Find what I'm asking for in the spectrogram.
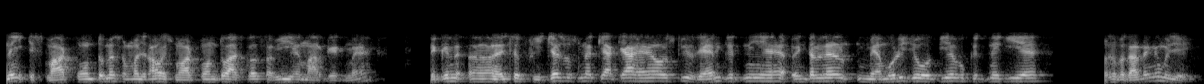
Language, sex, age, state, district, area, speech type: Hindi, male, 30-45, Madhya Pradesh, Gwalior, rural, conversation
